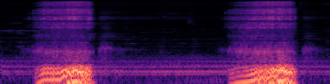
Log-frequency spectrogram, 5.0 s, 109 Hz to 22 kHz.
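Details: Adult man (uncle) snoring on New Year; two loud rumbling inspiratory snores, each about a second long and about 3 seconds apart, over a steady background hum.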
